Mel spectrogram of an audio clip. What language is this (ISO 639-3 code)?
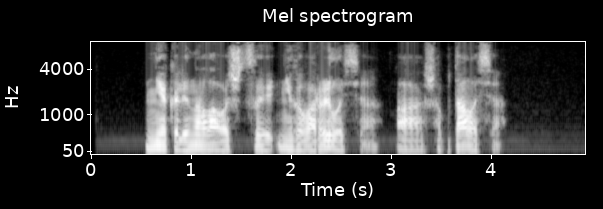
bel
